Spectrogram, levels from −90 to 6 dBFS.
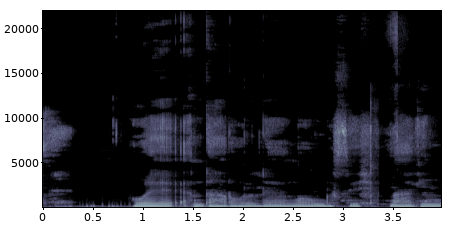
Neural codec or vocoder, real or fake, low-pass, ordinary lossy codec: none; real; none; none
